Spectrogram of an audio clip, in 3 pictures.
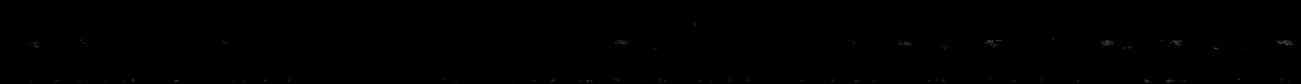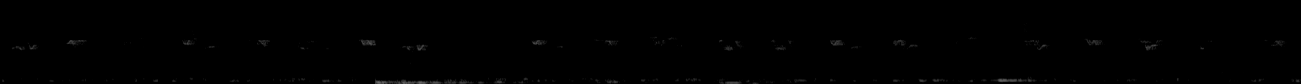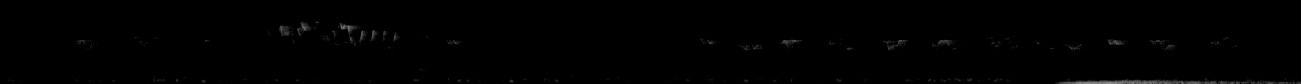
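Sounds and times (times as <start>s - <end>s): faint bird chirping: 0.0s - 39.0s
low rumble: 16.8s - 17.9s, 36.6s - 39.0s.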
